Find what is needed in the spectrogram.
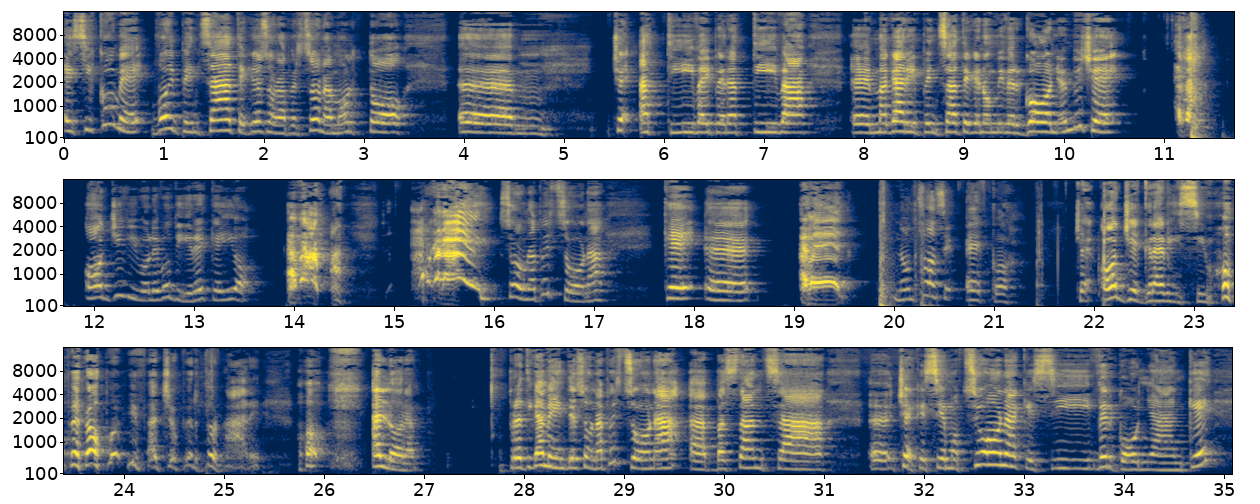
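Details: Female speaker with Tourette syndrome whose vocal tics, including repeated phrases and a disliked bad word, interrupt her speech: vocal tics (Tourette syndrome).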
